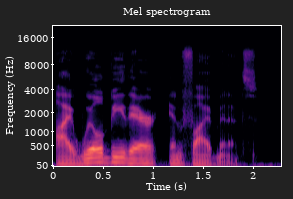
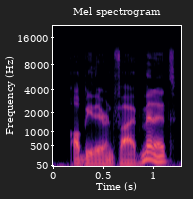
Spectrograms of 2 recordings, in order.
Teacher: A native speaker is much more likely to say it quickly, linking words like, "I'll be there in 5 minutes." Maybe the "in 5" blends together, the stress falls strongly on 5 and minutes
